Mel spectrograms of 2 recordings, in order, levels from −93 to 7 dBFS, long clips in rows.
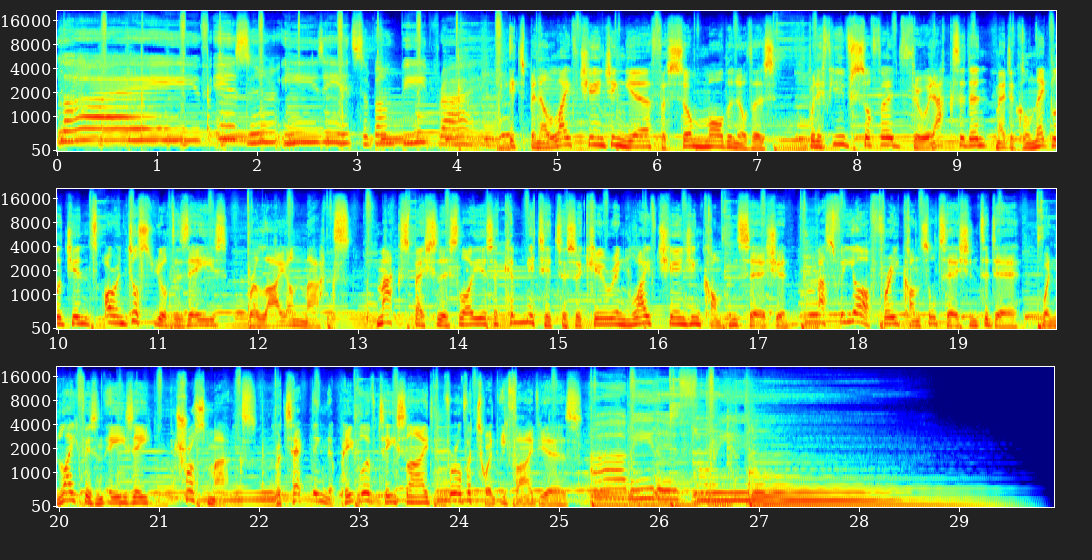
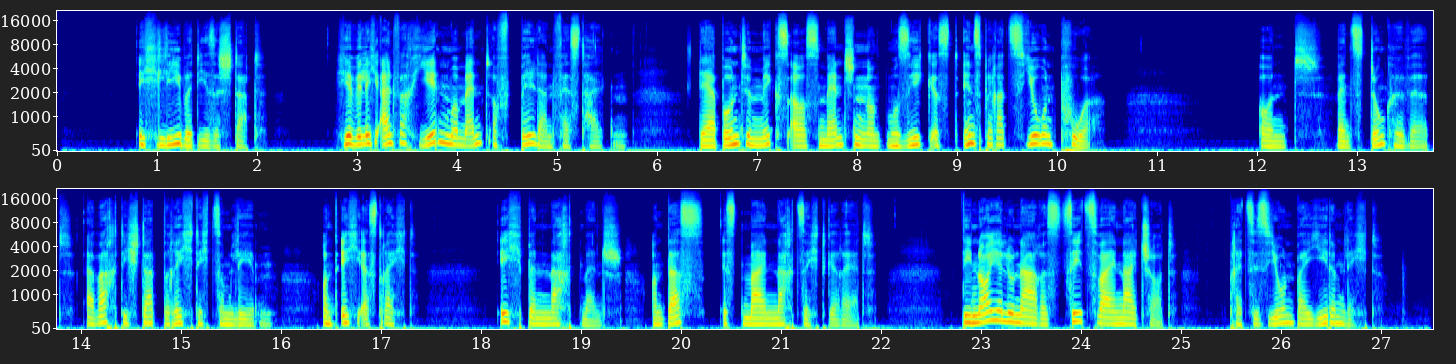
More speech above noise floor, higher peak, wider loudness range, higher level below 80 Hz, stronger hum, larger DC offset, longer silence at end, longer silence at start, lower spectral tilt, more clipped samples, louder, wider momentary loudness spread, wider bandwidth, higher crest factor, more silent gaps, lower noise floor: about the same, 31 dB vs 31 dB; first, -2 dBFS vs -6 dBFS; second, 2 LU vs 6 LU; first, -30 dBFS vs -50 dBFS; neither; neither; first, 0.55 s vs 0.4 s; second, 0 s vs 0.8 s; about the same, -4.5 dB/octave vs -5 dB/octave; neither; first, -12 LUFS vs -29 LUFS; second, 4 LU vs 15 LU; about the same, over 20 kHz vs 20 kHz; second, 10 dB vs 22 dB; neither; second, -42 dBFS vs -60 dBFS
